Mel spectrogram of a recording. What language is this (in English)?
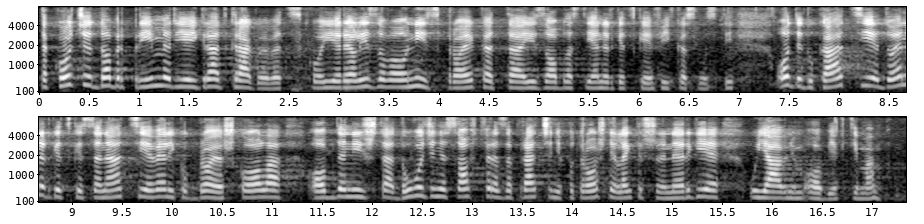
Serbian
